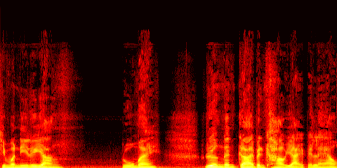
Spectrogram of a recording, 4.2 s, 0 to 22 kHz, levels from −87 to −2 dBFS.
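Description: No technical faults are audible.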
